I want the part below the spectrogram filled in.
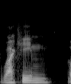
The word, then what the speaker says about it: Joaquin: And I'm pretty sure it is pronounced Joaquin. Are we all agreed on that? – Sure. – Yeah. I've been saying it completely wrong this whole time. I've been like, Joaquin. – So I realized, I just wanted to make sure of that, because I realized that some people might have like given that hard J.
